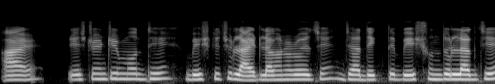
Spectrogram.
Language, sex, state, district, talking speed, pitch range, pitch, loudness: Bengali, female, Odisha, Malkangiri, 170 wpm, 220-250 Hz, 235 Hz, -16 LUFS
